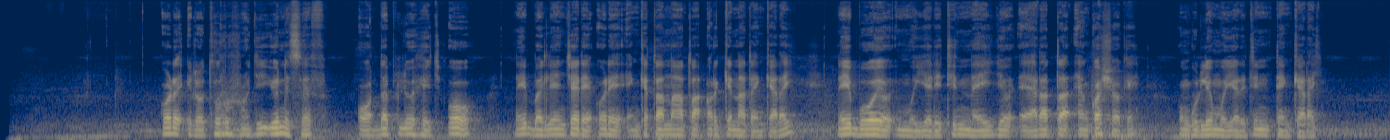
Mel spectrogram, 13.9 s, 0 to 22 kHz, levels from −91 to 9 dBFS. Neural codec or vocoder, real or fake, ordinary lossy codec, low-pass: vocoder, 44.1 kHz, 128 mel bands every 512 samples, BigVGAN v2; fake; none; none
